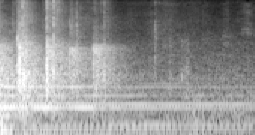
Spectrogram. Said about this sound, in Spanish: ¿Cuántos le dan una ofrenda de palmas al rey? Amén.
